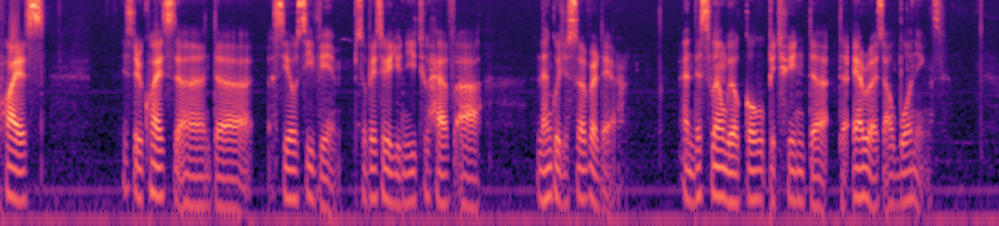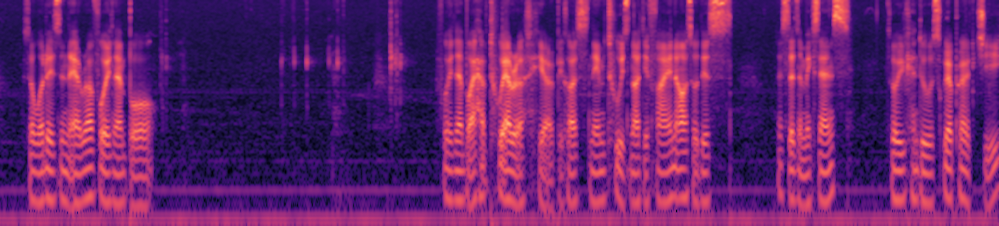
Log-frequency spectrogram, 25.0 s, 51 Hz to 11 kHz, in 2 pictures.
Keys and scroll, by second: 0.0 super+Tab, 11.3 super+Tab, 14.5 u, 16.2 ctrl+r, 16.6 ctrl+r, 17.4 ,, 18.2 s, 19.3-21.1 typing, 24.0-24.9 typing.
